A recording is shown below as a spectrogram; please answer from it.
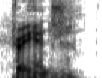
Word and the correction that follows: Trey Hendrickson: Trey Hendrickson.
